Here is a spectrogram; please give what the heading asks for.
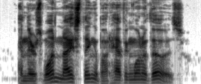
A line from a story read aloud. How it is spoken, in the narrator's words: said Iki cheerfully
